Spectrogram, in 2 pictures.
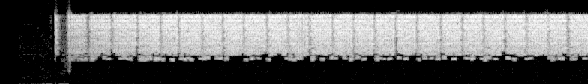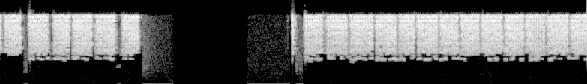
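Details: Spotted meadow katydid (Conocephalus maculatus), song.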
